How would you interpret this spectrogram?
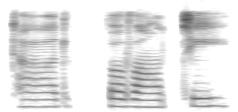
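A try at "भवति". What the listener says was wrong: Bhavati. No N, no N. Bhavati. Bhavati, Bhavan.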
